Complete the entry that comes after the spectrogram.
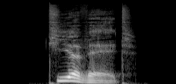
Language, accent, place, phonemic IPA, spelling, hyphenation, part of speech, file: German, Germany, Berlin, /ˈtiːɐ̯ˌvɛlt/, Tierwelt, Tier‧welt, noun, De-Tierwelt.ogg
- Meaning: animal kingdom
